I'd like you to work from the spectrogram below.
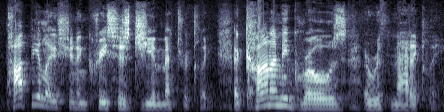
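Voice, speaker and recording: An actor playing a cynical man who lectures grimly, declaiming with dramatic pauses. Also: medium pitch, sing-song, sharp tone. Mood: grim lecturing.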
